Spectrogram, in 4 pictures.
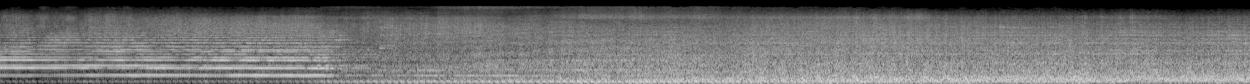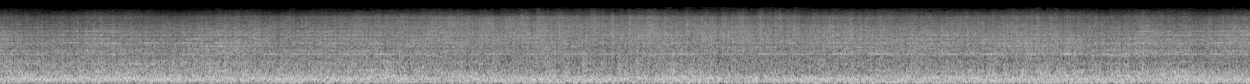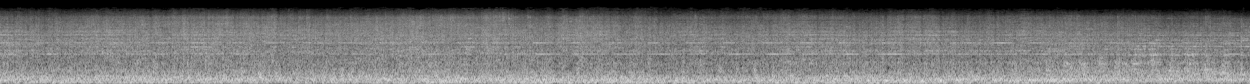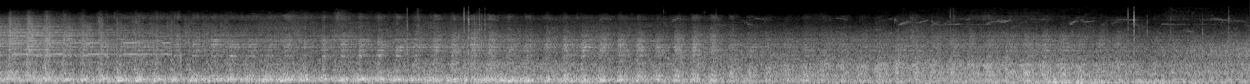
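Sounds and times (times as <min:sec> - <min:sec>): freight train rolling: 0:00.0 - 0:50.0
crossing bell ringing: 0:03.2 - 0:06.6, 0:18.0 - 0:39.4
wheels clacking over rail joints: 0:03.7 - 0:50.0.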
